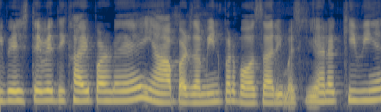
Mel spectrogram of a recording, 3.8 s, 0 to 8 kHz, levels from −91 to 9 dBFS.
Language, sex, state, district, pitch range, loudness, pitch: Hindi, female, Uttar Pradesh, Jyotiba Phule Nagar, 185-220 Hz, -16 LUFS, 215 Hz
